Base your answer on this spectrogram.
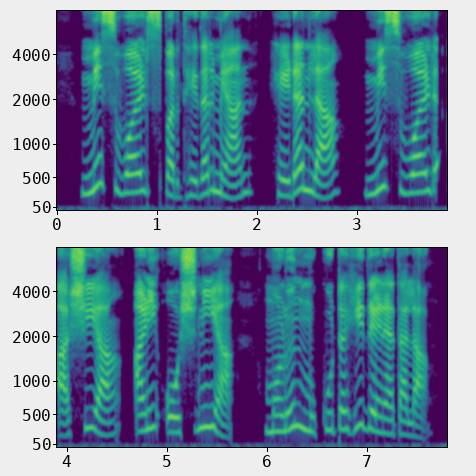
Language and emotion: Marathi, neutral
